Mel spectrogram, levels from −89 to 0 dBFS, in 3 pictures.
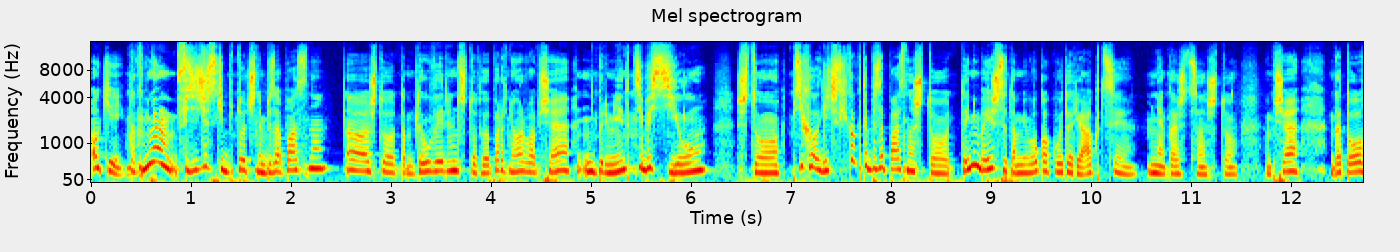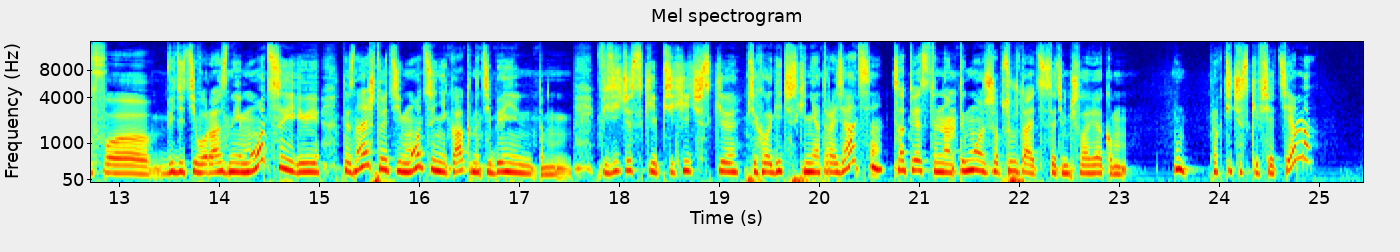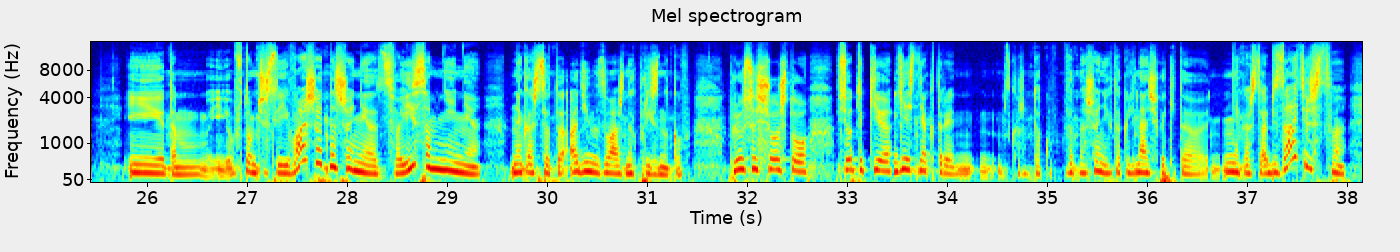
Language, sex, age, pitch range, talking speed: Russian, female, 20-39, 175-230 Hz, 160 wpm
